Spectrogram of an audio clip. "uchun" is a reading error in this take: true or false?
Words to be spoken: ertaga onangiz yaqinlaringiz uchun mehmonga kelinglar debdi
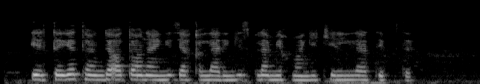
true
